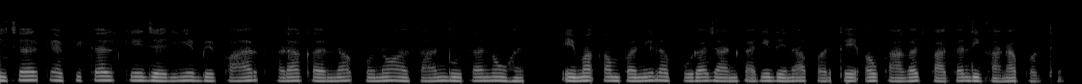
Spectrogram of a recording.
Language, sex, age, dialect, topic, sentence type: Chhattisgarhi, female, 18-24, Central, banking, statement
